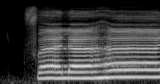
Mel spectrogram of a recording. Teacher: ada Alif didahului baris fathah maka dibaca h-nya panjang dua harakat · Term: Mad Thobi'i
